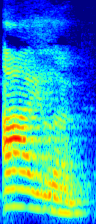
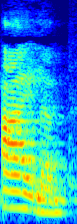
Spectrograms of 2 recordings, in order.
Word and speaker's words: island: es aceptable decir Liberty Island. Liberty Island. La isla, ¿verdad? ¿Cómo se dice isla en inglés? La clave está en no pronunciar la S. Island, no, quiten la S.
